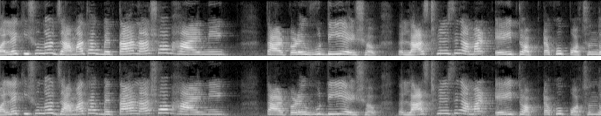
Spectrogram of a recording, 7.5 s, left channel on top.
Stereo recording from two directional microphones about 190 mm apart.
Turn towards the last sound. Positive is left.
turn(degrees=20)  # may be behind; listen again after turning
